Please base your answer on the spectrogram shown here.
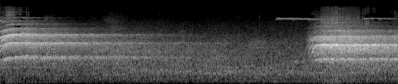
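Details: Beluga at Port of Nagoya Public Aquarium during a group training session on 2 April 2023: a rich harmonic call fading out, then a trainer's high steady whistle followed by another strong harmonic call.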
